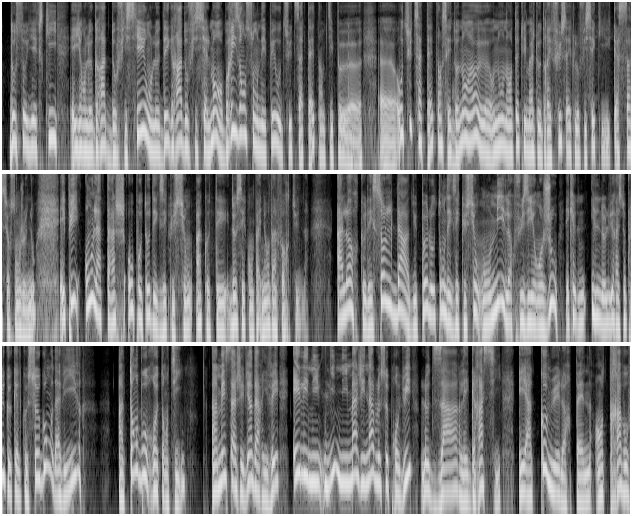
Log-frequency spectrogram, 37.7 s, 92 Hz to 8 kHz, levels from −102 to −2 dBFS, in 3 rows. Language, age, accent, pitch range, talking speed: French, 50-69, French, 140-205 Hz, 170 wpm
